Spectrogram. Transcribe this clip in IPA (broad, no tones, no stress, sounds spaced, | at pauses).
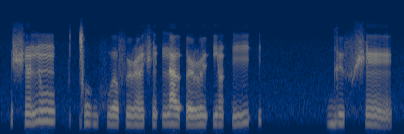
ʃ ə̃ n ũ | ǀ o̤ ɡ xʷ ɛ ə̯ f y ɭ ə̃ ʃ ĩ ʔ n a ə̯ ʔ ø ɭ y ʔ j ə̃ ʔ i ʔ | ɡ y f ʃ ẽ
